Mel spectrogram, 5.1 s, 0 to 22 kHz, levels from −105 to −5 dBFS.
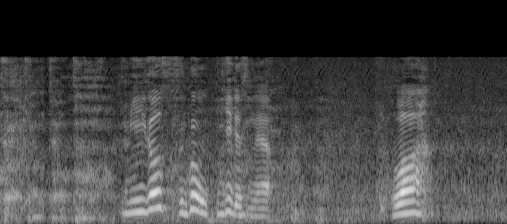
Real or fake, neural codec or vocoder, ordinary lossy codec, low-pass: fake; codec, 16 kHz, 4 kbps, FunCodec, trained on Chinese and English, 50 frames a second; none; none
